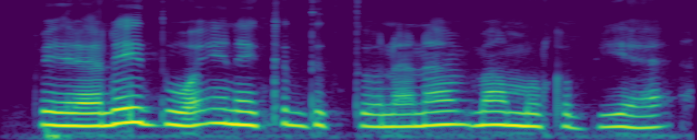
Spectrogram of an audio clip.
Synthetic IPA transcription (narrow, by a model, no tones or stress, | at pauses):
b̥ɛːɾaːlɛjd̪wɑːɪnɛjkʰɐd̪ɪɡt̪ʰɔːnaːnaːmaːmʊlkʰɐbɪjɐɦɐ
